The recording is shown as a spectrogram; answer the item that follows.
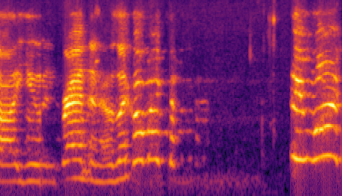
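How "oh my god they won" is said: put-on, very high, loud, shrieking, disbelieving excited scream. Telling the listener how they reacted on seeing them win, retelling their screaming. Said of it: "I started screaming again and freaking out".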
